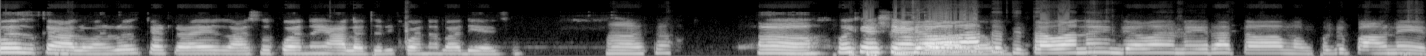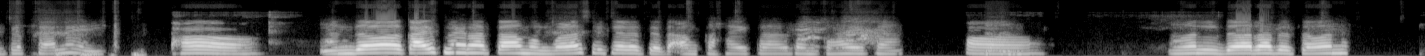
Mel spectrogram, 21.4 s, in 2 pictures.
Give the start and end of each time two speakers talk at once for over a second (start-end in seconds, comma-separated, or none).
none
